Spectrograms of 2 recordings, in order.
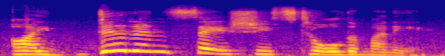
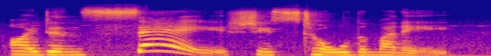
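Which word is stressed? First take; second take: didn't; say. First: The stress falls on the word didn't. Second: The stress falls on the word say. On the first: It was never said at all. "ये didn't पे focus लगाते हैं" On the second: It was implied but not said. "डालते हैं stress से में"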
